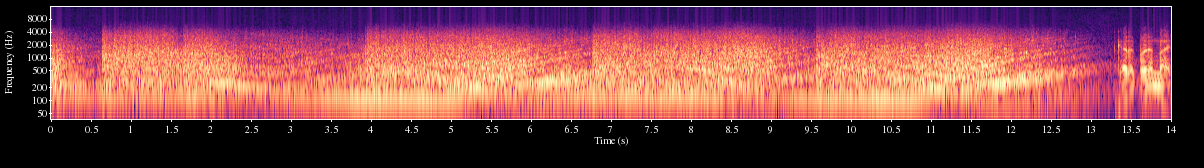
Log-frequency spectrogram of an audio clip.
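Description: P-47 Thunderbolt fighters' piston engines droning, the pitch sweeping up and down again and again as planes dive past on strafing runs. The sound fades and breaks off near the end.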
